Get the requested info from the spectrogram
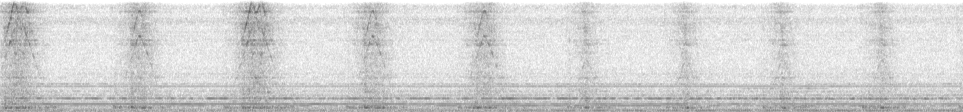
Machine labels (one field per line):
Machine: slide rail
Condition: normal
